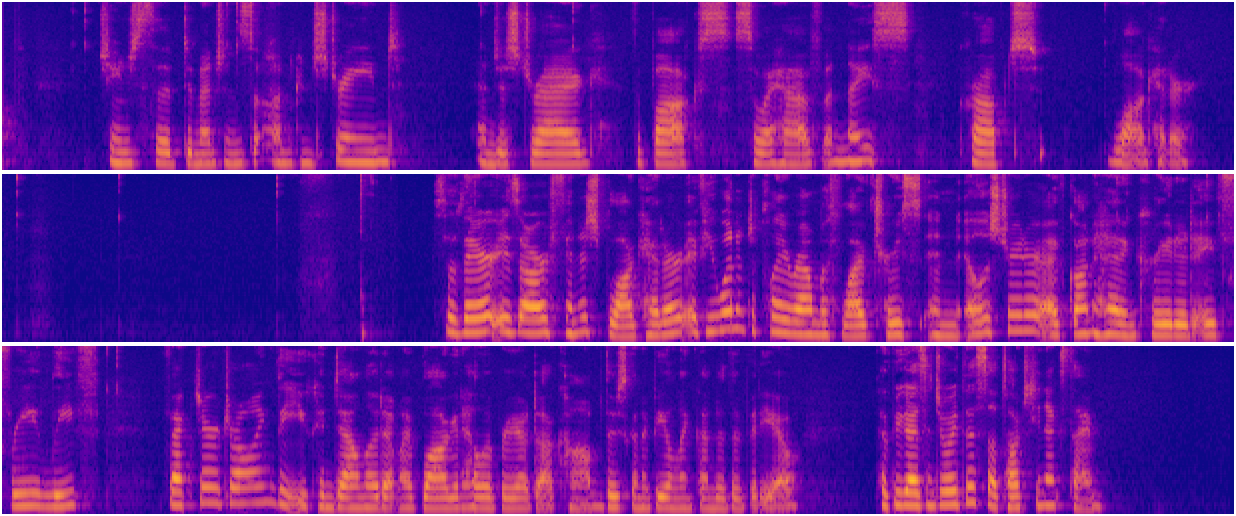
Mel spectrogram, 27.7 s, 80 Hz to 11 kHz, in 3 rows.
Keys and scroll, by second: 12.0 Return, 12.6 super+Return.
